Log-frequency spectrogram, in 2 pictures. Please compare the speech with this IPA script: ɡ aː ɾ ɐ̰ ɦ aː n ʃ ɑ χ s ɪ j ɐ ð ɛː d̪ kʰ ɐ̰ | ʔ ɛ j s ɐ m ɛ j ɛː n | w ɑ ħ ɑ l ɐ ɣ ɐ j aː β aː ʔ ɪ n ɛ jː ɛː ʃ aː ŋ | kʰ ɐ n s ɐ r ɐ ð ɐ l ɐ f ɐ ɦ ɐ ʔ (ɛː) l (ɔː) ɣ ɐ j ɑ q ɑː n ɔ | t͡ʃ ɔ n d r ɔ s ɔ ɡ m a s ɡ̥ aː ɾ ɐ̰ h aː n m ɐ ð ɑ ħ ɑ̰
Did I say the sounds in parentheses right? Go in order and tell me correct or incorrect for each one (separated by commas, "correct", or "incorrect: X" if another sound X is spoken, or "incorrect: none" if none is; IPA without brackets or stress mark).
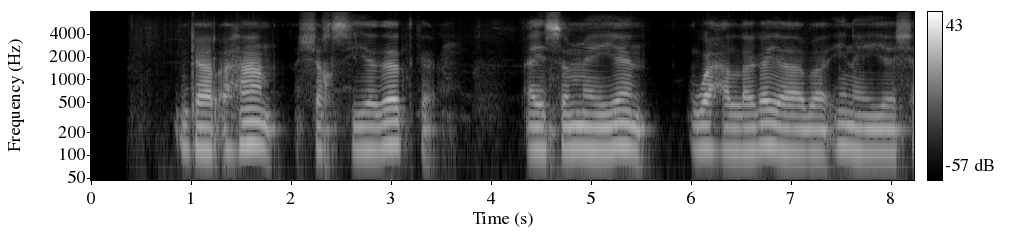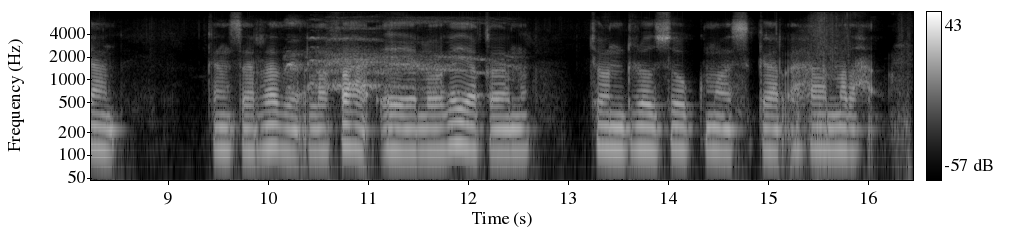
correct, correct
